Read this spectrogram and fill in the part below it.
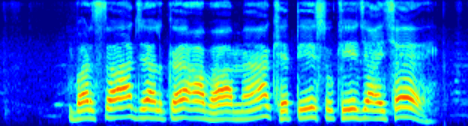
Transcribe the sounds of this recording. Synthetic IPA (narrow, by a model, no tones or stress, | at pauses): bəɾsad͡ʒəlkeabʱamekʰet̪isukʰid͡ʒajt͡ʃʰɛ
